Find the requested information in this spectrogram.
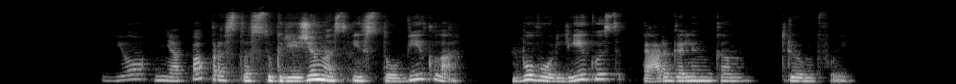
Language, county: Lithuanian, Marijampolė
